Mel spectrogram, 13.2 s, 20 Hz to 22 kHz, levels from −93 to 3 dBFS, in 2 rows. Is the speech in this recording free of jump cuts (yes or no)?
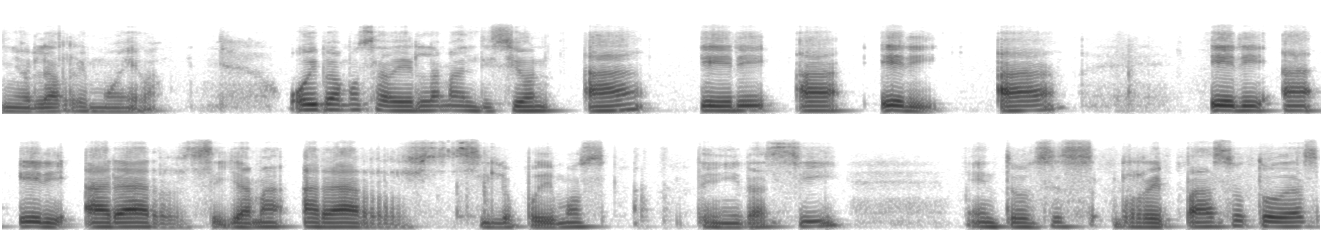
yes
